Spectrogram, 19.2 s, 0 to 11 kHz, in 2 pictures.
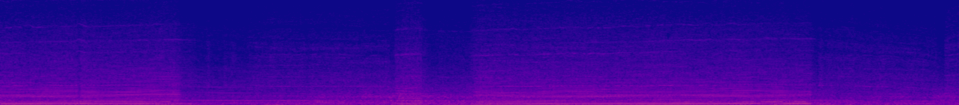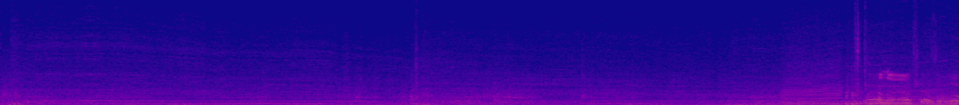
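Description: A Porsche Cayman 718 GT4 race car laps the Mount Panorama circuit at Bathurst, its engine a loud, continuous onboard drone that rises and falls in pitch through corners. Someone talks over it throughout.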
